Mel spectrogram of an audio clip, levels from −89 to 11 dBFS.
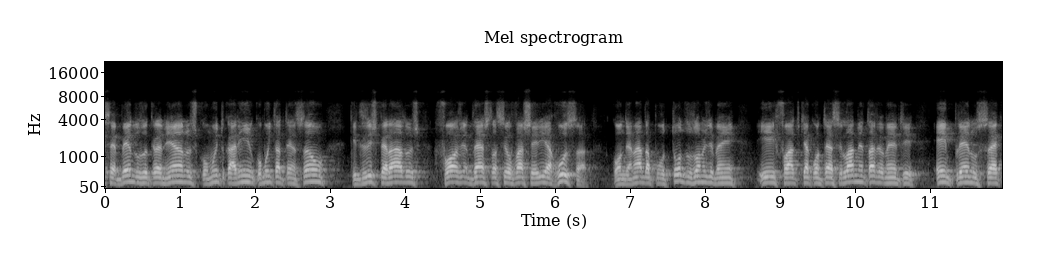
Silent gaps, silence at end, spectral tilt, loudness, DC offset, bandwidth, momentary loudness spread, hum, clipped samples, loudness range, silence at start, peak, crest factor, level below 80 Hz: none; 0 s; -6 dB/octave; -20 LUFS; under 0.1%; 7.4 kHz; 9 LU; none; under 0.1%; 2 LU; 0 s; -4 dBFS; 16 dB; -62 dBFS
